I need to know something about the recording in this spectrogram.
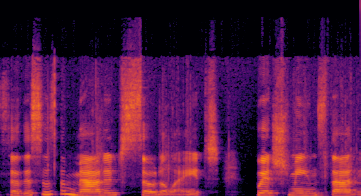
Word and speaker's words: sodalite: How do you pronounce that? Sodalite. Sodalite.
